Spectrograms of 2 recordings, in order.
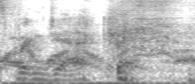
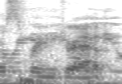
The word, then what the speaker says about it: Springtrap: I also, you know, it's not pronounced springjack. Good old Springtrap.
